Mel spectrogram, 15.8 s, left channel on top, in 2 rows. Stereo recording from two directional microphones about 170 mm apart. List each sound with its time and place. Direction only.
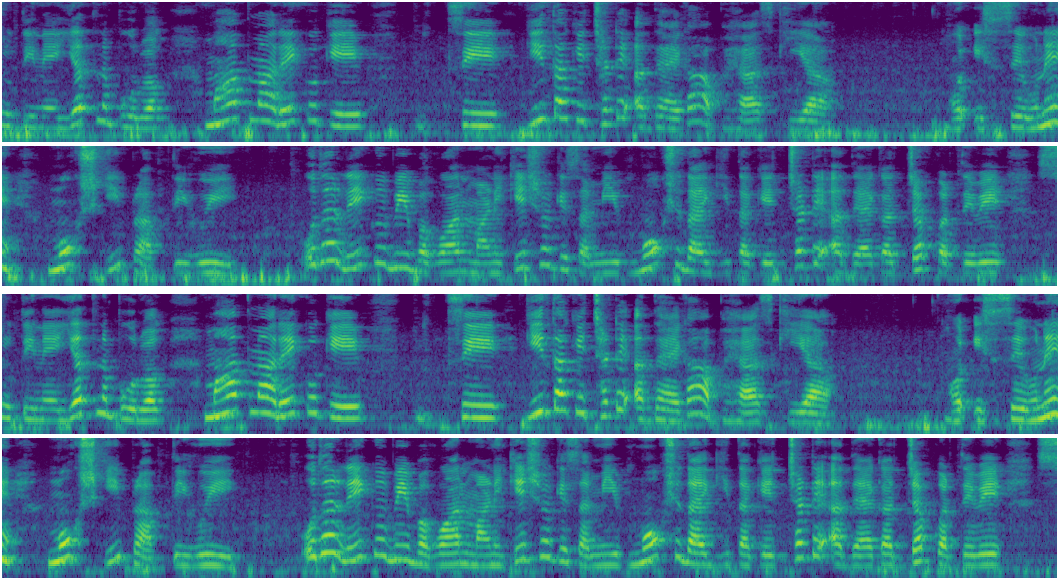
0.2 s speech: 25° right (ahead or behind)
7.2 s speech: 25° right (ahead or behind)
